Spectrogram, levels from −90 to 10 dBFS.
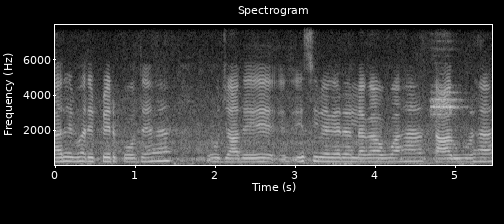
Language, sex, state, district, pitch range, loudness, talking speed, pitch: Hindi, female, Bihar, Patna, 205-225 Hz, -17 LUFS, 145 wpm, 215 Hz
